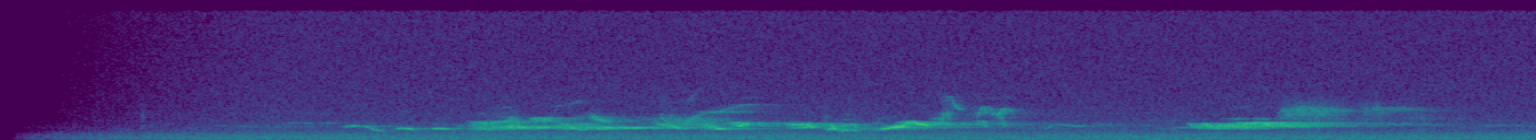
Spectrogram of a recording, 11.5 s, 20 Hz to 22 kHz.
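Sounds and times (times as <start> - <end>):
common blackbird Turdus merula song: 1.7 - 11.5.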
